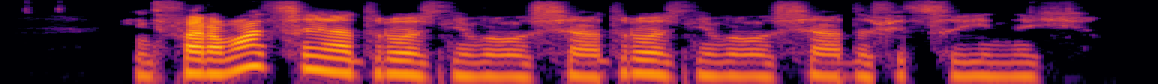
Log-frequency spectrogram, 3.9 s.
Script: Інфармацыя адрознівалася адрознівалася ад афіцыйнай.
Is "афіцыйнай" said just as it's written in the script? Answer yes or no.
yes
